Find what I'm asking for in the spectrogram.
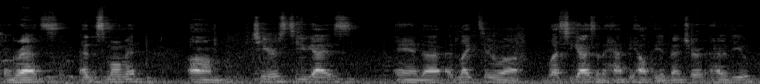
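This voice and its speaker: A man's voice: lowish voice, little pitch movement, normal speed, dark tone. A man delivering a comedic best man's wedding speech in a joking, teasing, informal manner. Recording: distant mic, noisy room recording.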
